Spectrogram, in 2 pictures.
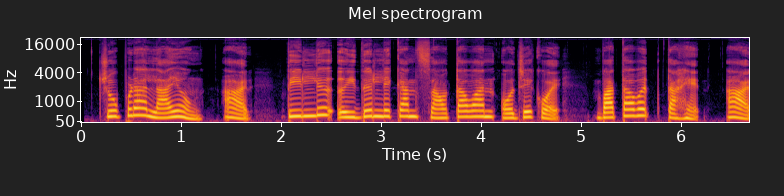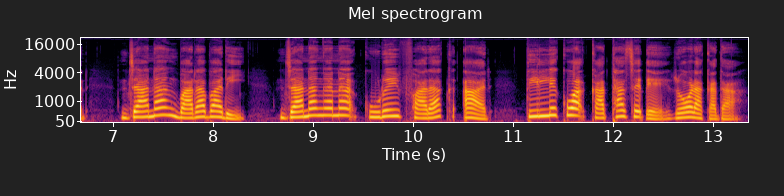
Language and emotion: Santali, neutral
